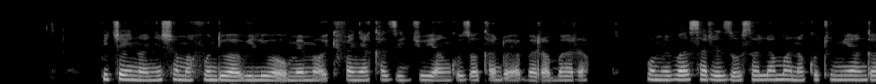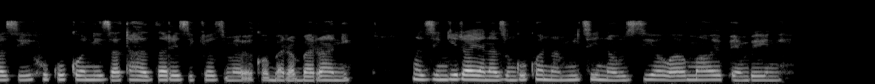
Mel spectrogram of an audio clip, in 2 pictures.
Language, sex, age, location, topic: Swahili, female, 18-24, Nairobi, government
